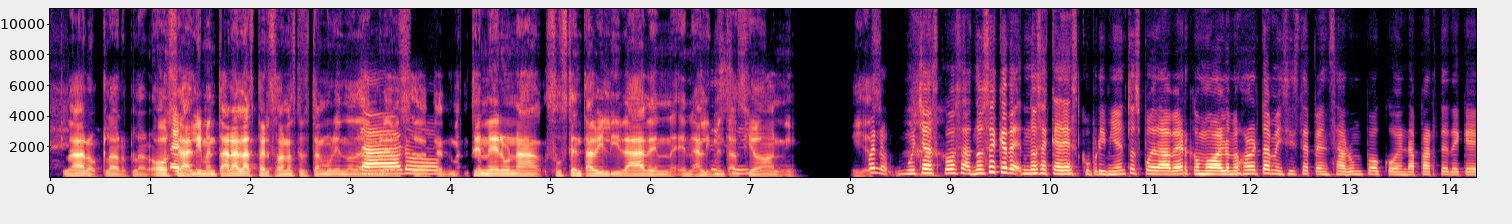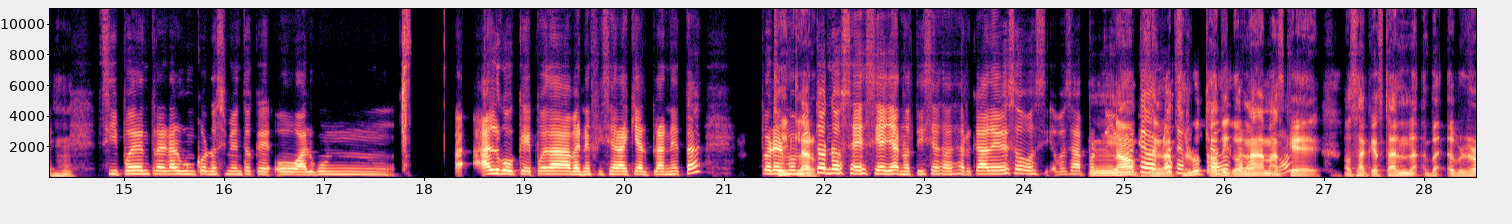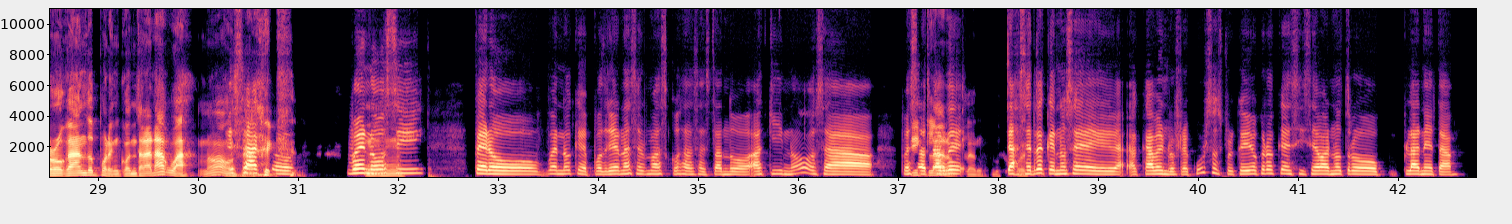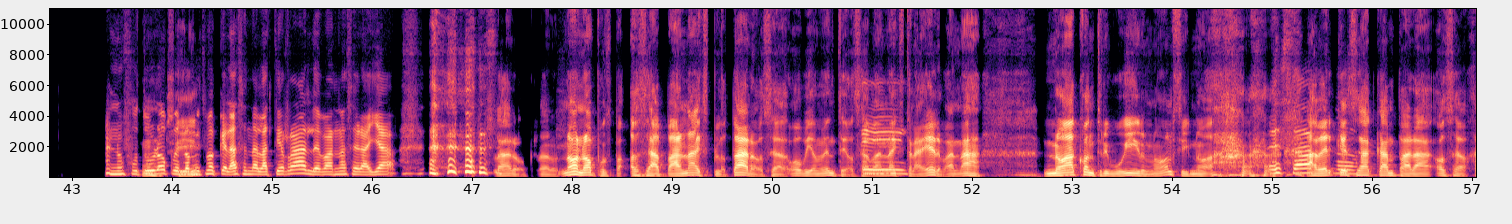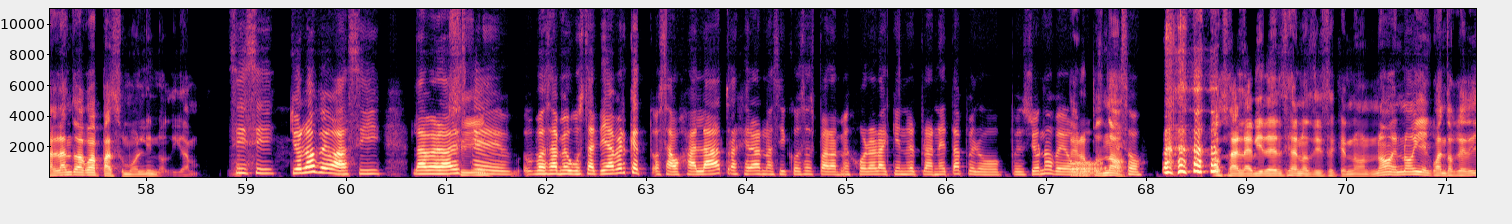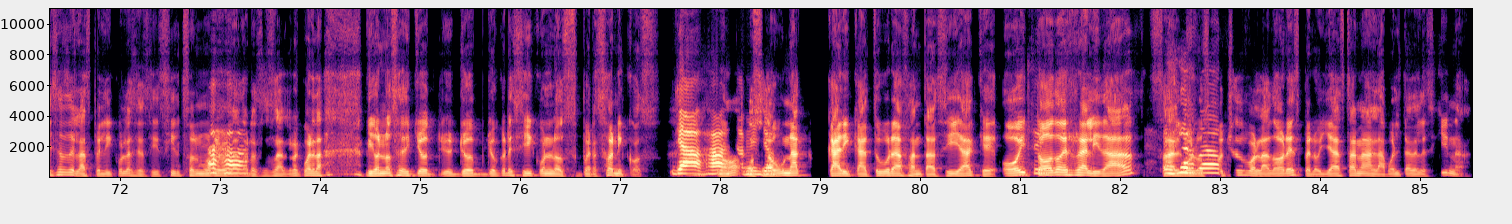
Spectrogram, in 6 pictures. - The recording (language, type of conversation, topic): Spanish, unstructured, ¿Cómo crees que la exploración espacial afectará nuestro futuro?
- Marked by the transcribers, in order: unintelligible speech; unintelligible speech; swallow; chuckle; chuckle; laugh; other background noise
